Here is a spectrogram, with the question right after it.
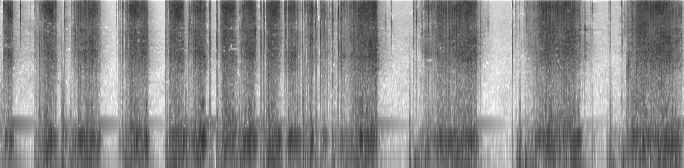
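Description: Long acrylic nails scratch up and down the hollow metal mesh grille of a black condenser microphone. The result is a run of fast, rough rasping strokes with a heavy low boom and a faint steady hum, separated by brief gaps between bursts.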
